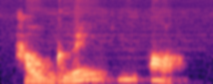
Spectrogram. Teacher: Great is marked with a falling tone.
